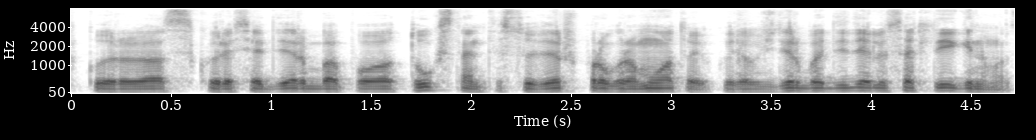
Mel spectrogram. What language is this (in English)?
Lithuanian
